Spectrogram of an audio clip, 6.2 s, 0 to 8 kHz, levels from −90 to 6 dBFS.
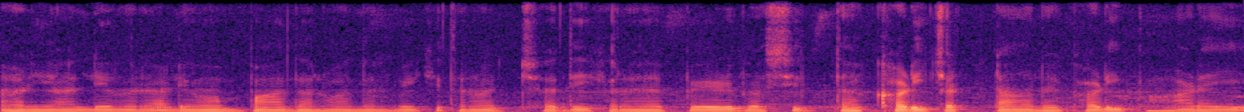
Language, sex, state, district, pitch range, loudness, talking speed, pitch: Hindi, male, Chhattisgarh, Sukma, 100-105 Hz, -20 LUFS, 190 wpm, 100 Hz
